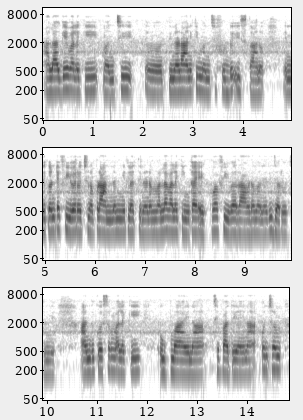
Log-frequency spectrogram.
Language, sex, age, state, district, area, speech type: Telugu, female, 18-30, Telangana, Sangareddy, urban, spontaneous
